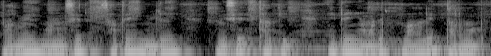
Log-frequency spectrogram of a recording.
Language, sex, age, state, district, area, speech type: Bengali, male, 45-60, West Bengal, Nadia, rural, spontaneous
